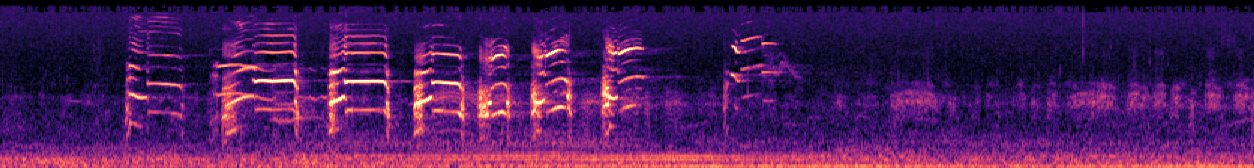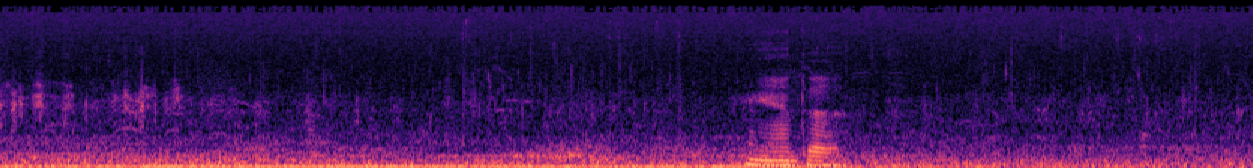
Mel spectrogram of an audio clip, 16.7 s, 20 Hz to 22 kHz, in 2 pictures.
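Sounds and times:
low rumble: 0.0 - 16.7
mallard ducks quacking: 0.8 - 9.9.

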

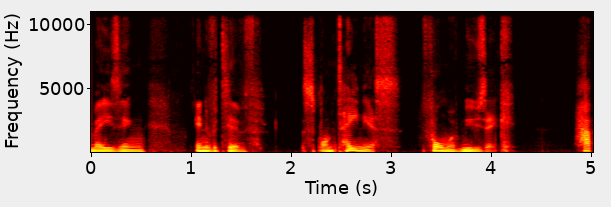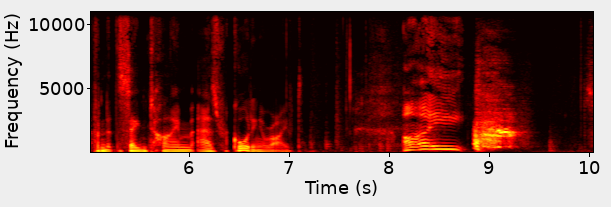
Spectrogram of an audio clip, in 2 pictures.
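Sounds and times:
speech: 0.0 - 4.3, 4.9 - 7.2, 8.1 - 9.0
voiced throat-clearing grunt: 8.8 - 9.4
harsh breathy cough burst: 8.8 - 9.5.

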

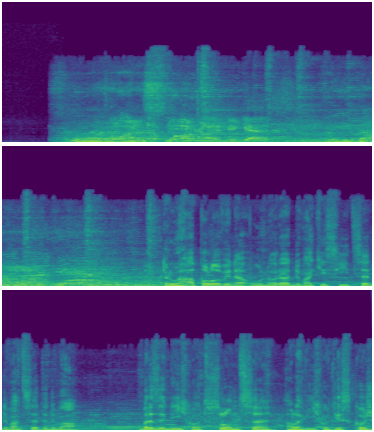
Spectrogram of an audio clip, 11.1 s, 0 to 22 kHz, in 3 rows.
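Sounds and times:
group of young voices singing together in a music bar: 0.5 - 5.4
chatter-like murmur in a crowded room: 0.5 - 11.1
speech: 1.6 - 11.1.

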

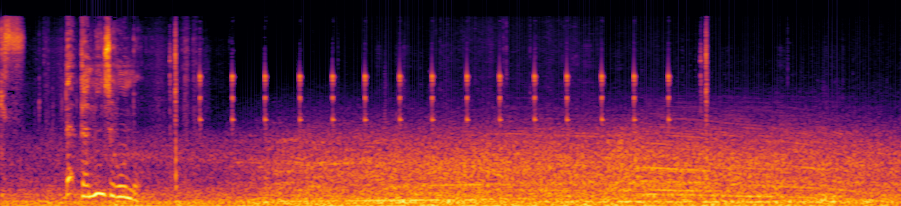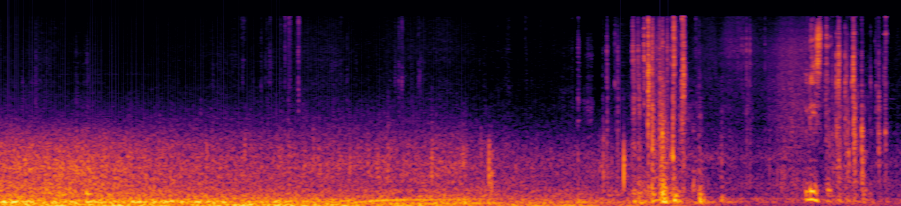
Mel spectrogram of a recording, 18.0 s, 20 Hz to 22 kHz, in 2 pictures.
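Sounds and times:
car engine and road rumble: 0.0 - 18.0
speech: 0.8 - 1.6
turn signal ticking: 1.6 - 7.2.

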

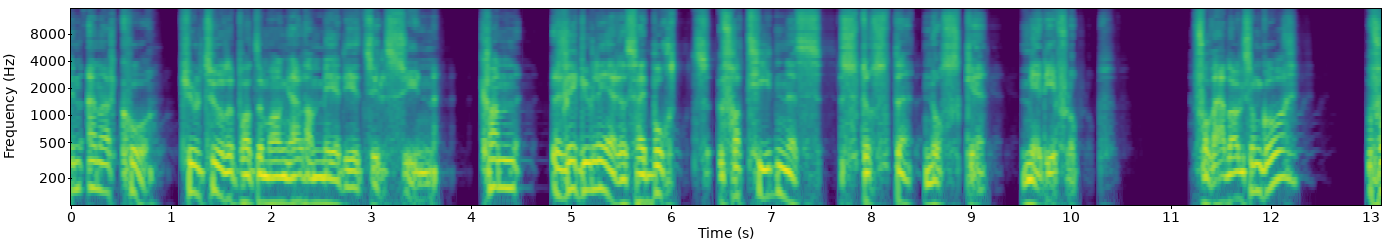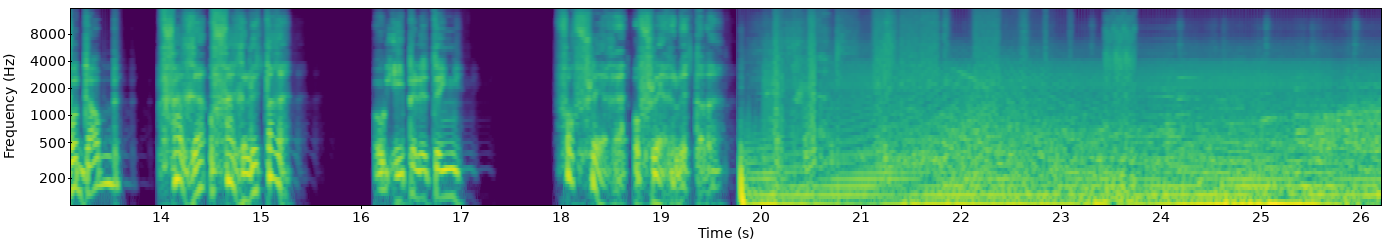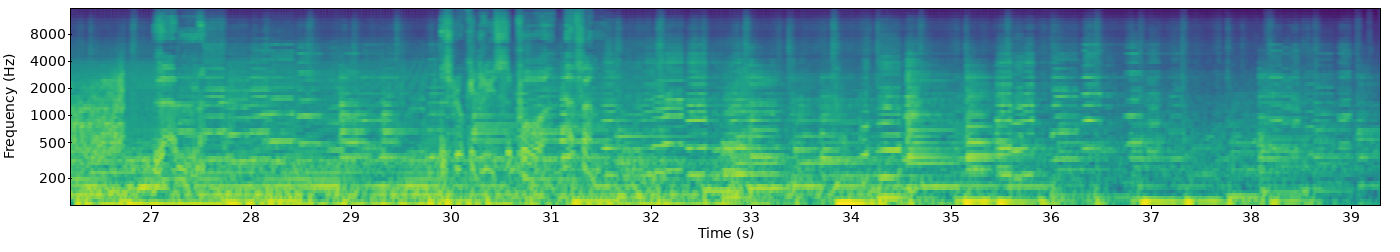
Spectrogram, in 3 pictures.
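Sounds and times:
speech: 0.0 - 10.5, 11.2 - 12.4, 13.0 - 15.4, 16.1 - 17.1, 18.0 - 19.7
FM radio reception hiss and static: 19.8 - 37.6.

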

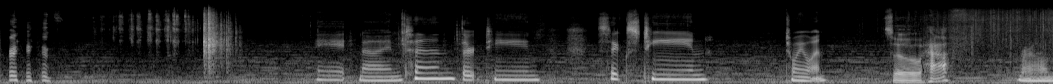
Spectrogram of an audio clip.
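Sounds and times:
person humming or vocalizing: 0.0 - 0.5, 10.0 - 10.5
speech: 0.1 - 0.8, 3.2 - 7.2, 7.9 - 10.5
eight six-sided dice clattering as they are rolled: 1.1 - 2.4.

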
